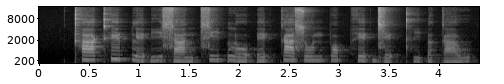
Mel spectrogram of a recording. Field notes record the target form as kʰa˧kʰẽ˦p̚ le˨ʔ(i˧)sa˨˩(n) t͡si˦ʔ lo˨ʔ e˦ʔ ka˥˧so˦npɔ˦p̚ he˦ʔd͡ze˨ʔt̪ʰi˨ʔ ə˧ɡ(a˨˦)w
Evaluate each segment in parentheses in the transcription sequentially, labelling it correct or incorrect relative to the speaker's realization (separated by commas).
correct, correct, correct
